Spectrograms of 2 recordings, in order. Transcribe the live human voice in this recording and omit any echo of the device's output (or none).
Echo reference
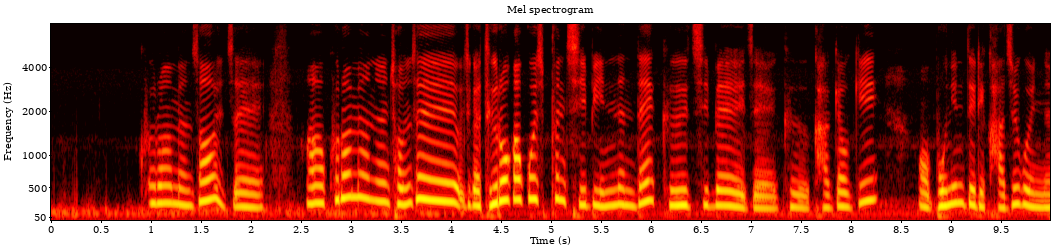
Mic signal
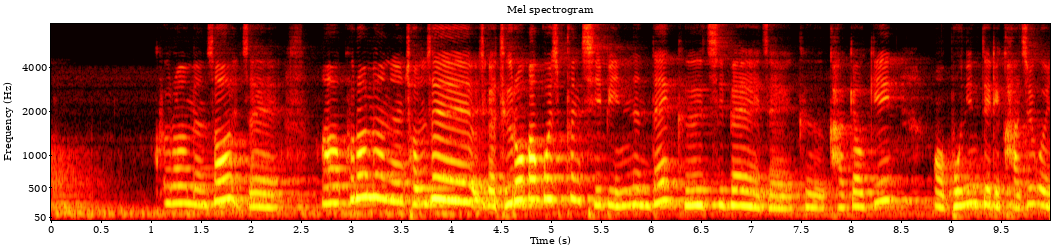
none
